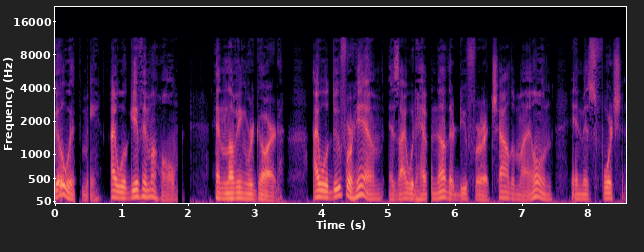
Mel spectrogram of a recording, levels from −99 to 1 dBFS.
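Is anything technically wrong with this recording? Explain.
Yes. Throughout, the speech sounds rough and grainy, likely from low-delay AAC compression at a low bitrate around 32 kbps; a spectrogram shows noise filling between the harmonics and a thin top band.

AAC frame loss with muting occurs at 0.30–0.54 s, 1.83–2.12 s and 5.57–5.66 s. Lost frames are zeroed and faded through overlapping windows, leaving soft-edged holes, the longest lasting about 100 ms, visible as blank gaps in the waveform.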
